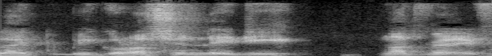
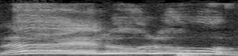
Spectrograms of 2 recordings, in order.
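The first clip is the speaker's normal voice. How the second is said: high, lilting hello hello; sing-song greeting; 3 dB louder than usual. Retold or imitated. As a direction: chirp a merry hello to passers-by. Passengers greeting again.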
